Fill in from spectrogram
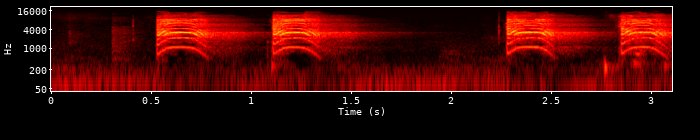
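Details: A pet male ring-necked parakeet, jokingly said to be exercising, gives four harsh, grating squawks, each under half a second, in two pairs with a brief pause between them, in a quiet indoor room.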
